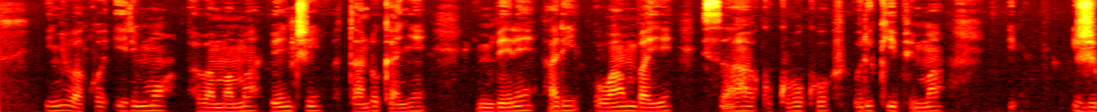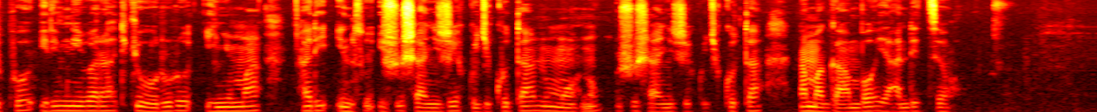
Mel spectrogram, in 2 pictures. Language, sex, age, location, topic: Kinyarwanda, male, 25-35, Kigali, health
